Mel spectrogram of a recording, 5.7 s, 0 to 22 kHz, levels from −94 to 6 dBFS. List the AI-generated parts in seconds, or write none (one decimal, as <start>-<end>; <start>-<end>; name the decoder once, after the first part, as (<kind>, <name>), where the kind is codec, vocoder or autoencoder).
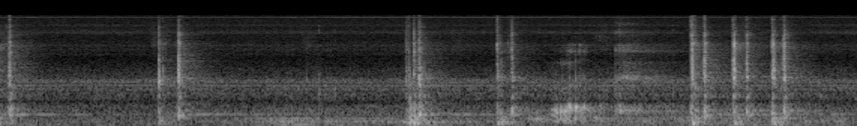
none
